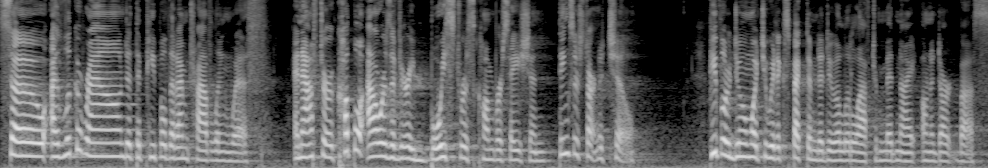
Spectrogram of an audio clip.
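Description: A woman with an American accent talks at a fairly quick pace in a plain, everyday voice, her pitch medium, on a very clean recording with a silent background. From Jacksonville, Florida. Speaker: storyteller. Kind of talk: live storytelling. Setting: stage with audience.

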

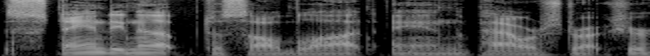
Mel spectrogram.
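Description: A man with an American accent speaks at a moderate pace, with ordinary pitch variation and some vocal fry. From East Tennessee. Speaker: newspaper columnist and author. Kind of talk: radio interview. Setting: radio studio. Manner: soft-spoken.

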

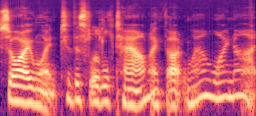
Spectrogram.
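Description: On a very clean recording with a silent background, a woman speaks in a fairly low voice with a Midwestern American accent. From central Illinois, near Springfield. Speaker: community volunteer. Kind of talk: radio interview.

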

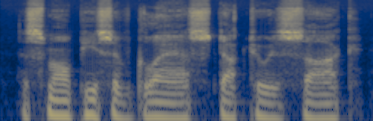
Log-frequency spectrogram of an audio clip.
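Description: Somewhat breathy and monotone with flat intonation, a man talks at a fairly slow pace in a dry, close sound with no echo, in a very clean recording with a silent background. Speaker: poet. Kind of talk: poetry reading, deadpan literary delivery of a surreal poem.

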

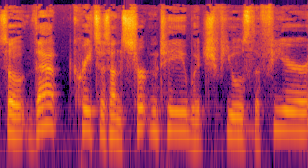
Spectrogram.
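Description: In a somewhat breathy voice with a dark, mellow tone, a man speaks at a moderate pace. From US Deep South. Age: old. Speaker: clinical psychologist. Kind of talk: radio panel discussion. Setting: radio studio.

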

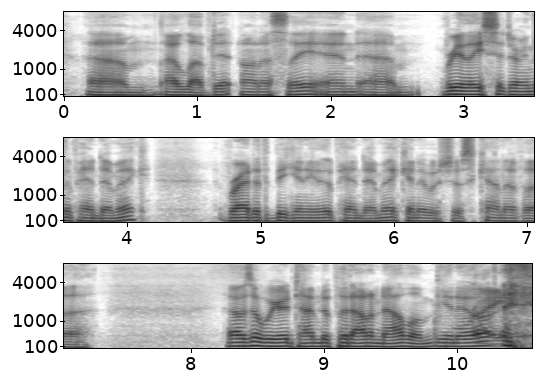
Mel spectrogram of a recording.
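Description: A Texan accent with fairly even intonation on a very clean recording with a silent background. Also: man, fairly low pitch for a man. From Texas, Midland and Katy. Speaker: singer-songwriter. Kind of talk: casual interview. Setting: radio studio.

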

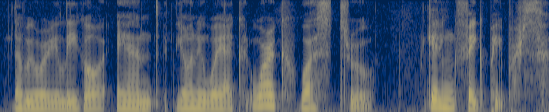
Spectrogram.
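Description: At a moderate pace, a woman with a strong Spanish accent speaks in a monotone, flat intonation. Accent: thick Spanish. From El Salvador. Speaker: undocumented immigrant student. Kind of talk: personal testimony interview.

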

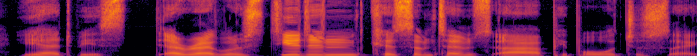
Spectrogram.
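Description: On a very clean recording with a silent background and a dry, close sound with no echo, a woman speaks at a medium pitch with very wide pitch swings. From Peru. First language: Spanish. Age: 20s. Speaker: college student. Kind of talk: radio interview. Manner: hesitant, many fillers.

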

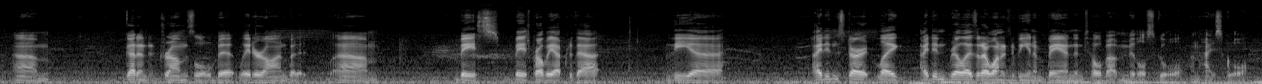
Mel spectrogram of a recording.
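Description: Someone speaks at a moderate pace, with audible room echo and noticeable background noise. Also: man. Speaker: bass player. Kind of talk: backstage interview. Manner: halting, many ums.

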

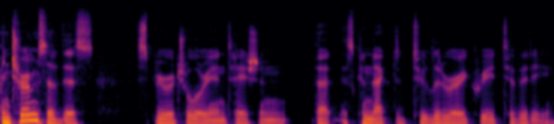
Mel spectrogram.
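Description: A man with an unremarkable speaking voice, medium pitch and ordinary pitch variation, dry, close sound with no echo, very clean recording over a silent background. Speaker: writer of introduction. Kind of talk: interview conversation. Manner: formal, thoughtful.

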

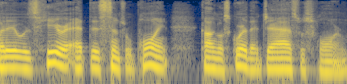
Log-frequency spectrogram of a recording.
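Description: With a plain, everyday voice, a man talks at a medium pitch and with fairly even intonation. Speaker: hip-hop educator, organization co-founder. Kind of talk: interview.

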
